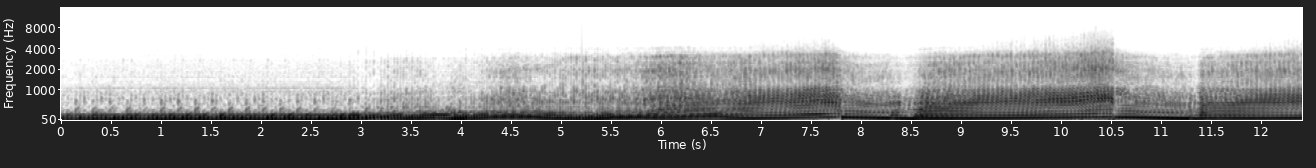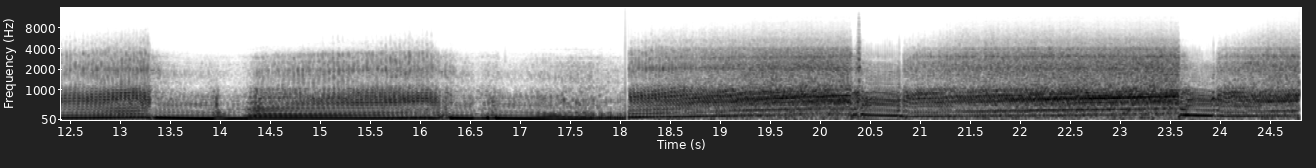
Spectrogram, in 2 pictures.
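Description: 2008 Mazdaspeed3's turbocharged 2.3-litre four-cylinder through a Cobb high-flow downpipe and straight-piped exhaust. It idles, then pulls hard with a rising pitch broken by three quick upshifts, coasts briefly, and pulls through two more upshifts near the end.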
